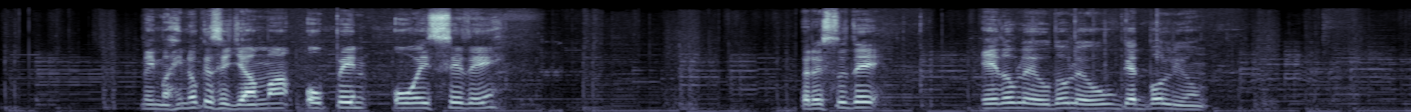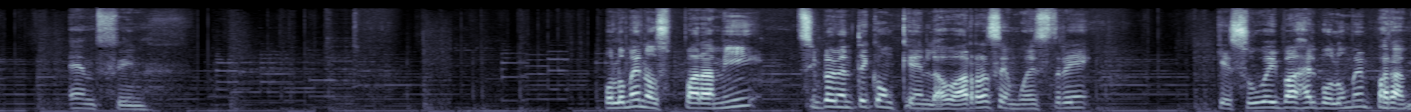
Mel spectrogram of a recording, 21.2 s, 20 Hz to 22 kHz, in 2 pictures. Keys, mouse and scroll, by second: 0.3-1.1 Right, 1.8 Right, 1.8 Left, 3.2 Right, 3.5 Right, 5.9 Up, 5.9 Down, 5.9 Right, 6.6 Left, 6.8 Left, 7.0 Left, 7.1 Left, 7.4 Left, 7.9 Right, 8.1 Right, 8.5-9.2 typing, 9.3 Up, 9.7 Up, 10.4-11.1 typing, 11.4 Up, 11.6-12.9 Up, 14.7 Up, 14.7 Down, 14.9 Down, 15.0 Down.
